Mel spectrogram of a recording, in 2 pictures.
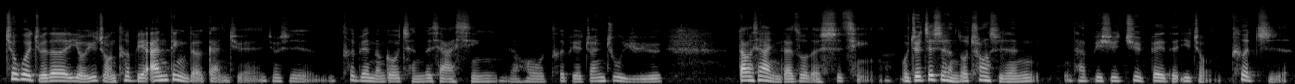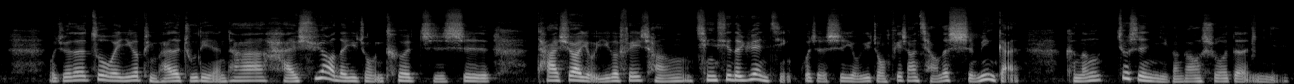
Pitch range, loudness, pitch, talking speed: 145-180 Hz, -27 LUFS, 160 Hz, 275 characters per minute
